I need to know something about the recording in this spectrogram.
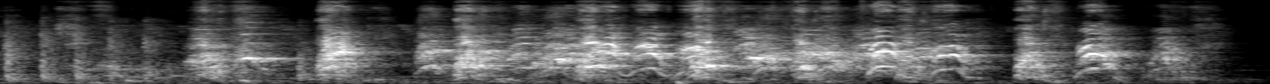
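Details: A cute puppy barking: quick series of high, sharp yapping barks packed closely together over about five seconds, with brief pauses and a few faint murmurs in the background.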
